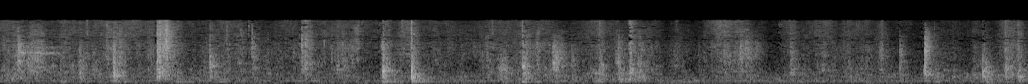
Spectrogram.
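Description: Papers rustle and shuffle close by.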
